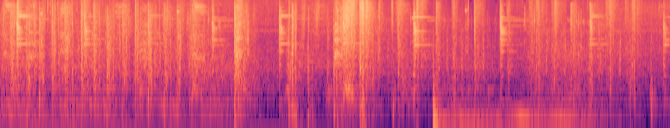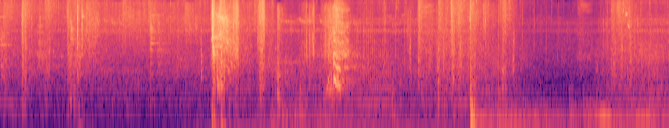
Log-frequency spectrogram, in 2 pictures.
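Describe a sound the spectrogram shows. Footsteps thud on grass and wood.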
